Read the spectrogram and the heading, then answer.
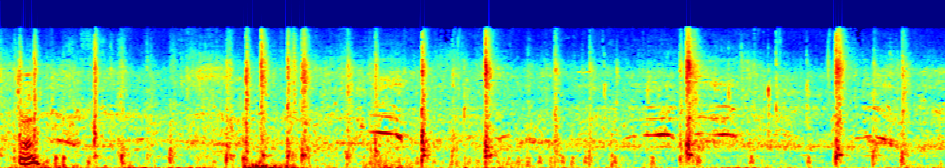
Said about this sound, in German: So, die ersten Ausschreitungen im Block, wenn er es hört, es knallt da heftig. Das sind keine Schüsse, das sind die Luftballons.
